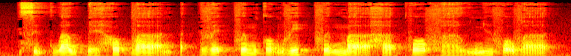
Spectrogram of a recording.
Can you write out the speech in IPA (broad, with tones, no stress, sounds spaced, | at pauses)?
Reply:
s ɨ̰˧˥ k w a˨˦ w ɓ ɛ̤˨˩ h ɔ˦˥ p̚ v a̰ː˧˨ ŋ ʔ | v ɛ˨˩ k̚ f ə˧ m k ɔ̰˧˨ ŋ v e˦˥ k̚ f ə˨˦ n m a̰ː˧˨ h a˨˩ t̚ f ɔ˧ f a̤ː˨˩ w ɲ ɨ˧ f ɔ̰˧˨ v a˨˩ k̚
